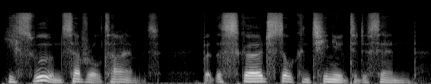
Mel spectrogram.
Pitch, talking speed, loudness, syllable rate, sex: 110 Hz, 155 wpm, -20 LUFS, 5.0 syllables/s, male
